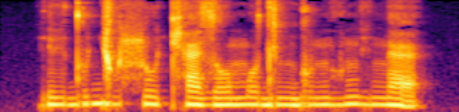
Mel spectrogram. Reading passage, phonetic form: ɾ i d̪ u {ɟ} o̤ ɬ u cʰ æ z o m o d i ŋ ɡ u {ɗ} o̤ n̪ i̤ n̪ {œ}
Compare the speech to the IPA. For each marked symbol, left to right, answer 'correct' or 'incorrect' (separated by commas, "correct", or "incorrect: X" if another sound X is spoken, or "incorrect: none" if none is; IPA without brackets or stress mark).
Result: correct, incorrect: n̪, incorrect: æ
